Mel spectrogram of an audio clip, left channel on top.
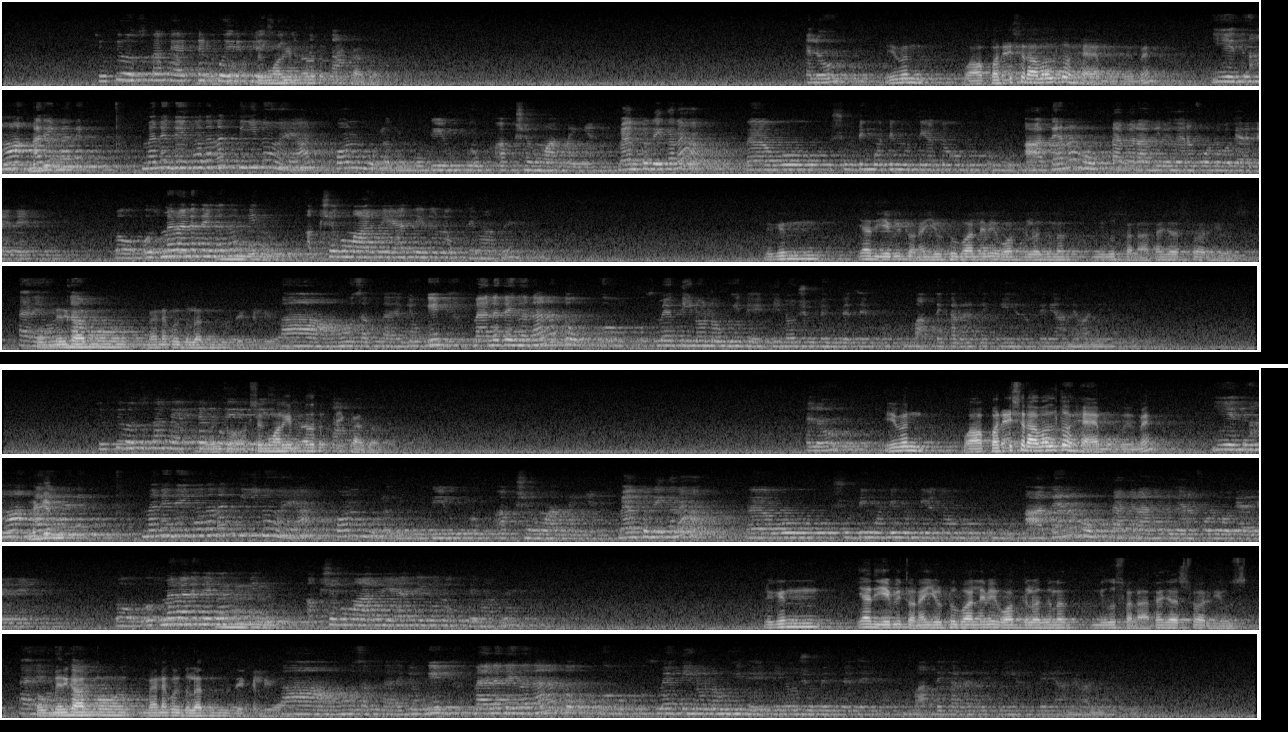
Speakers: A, on the left; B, on the right.
A: क्योंकि उसका कैरेक्टर
B: वही
A: कोई
B: तो
A: रिप्लेस
B: अक्षय कुमार
A: नहीं
B: के
A: कर
B: बिना
A: सकता
B: तो सब ठीक था
A: हेलो
B: इवन परेश रावल तो है मूवी में
A: ये तो हाँ
B: लेकिन
A: अरे मैंने मैंने देखा था ना तीनों है यार कौन बोला तुमको कि अक्षय कुमार नहीं है मैंने तो देखा ना अ, वो शूटिंग वूटिंग होती है तो वो आते हैं ना वो पेपराजी वगैरह फोटो वगैरह लेने तो उसमें मैंने देखा
B: हम्म
A: था
B: हम्म,
A: कि
B: हम्म।
A: अक्षय कुमार भी है तीनों लोग थे वहां पे
B: लेकिन यार ये भी तो ना यूट्यूब वाले भी बहुत गलत गलत न्यूज़ फैलाते हैं जस्ट फॉर व्यूज
A: अरे
B: तो
A: उनका
B: मेरे ख्याल में वो- मैंने कोई गलत न्यूज़ देख लिया
A: हाँ हो सकता है क्योंकि मैंने देखा था ना तो वो- उसमें तीनों लोग ही थे तीनों शूटिंग पे थे और बातें कर रहे थे कि हेरा फेरी आने वाली है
